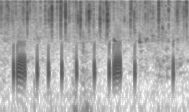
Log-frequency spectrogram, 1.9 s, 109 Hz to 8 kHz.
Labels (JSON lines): {"label": "biophony, knock croak", "recorder": "SoundTrap 300"}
